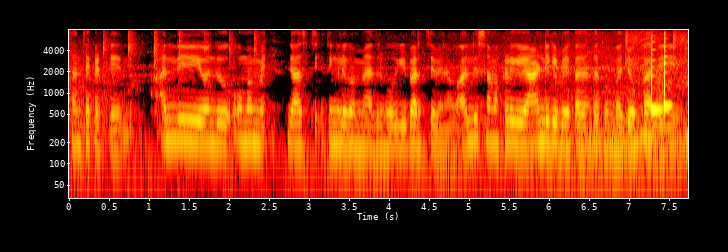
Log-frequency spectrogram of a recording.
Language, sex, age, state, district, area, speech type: Kannada, female, 30-45, Karnataka, Udupi, rural, spontaneous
